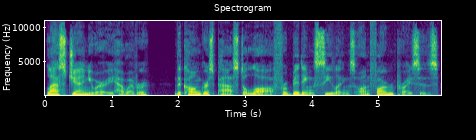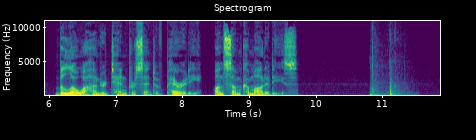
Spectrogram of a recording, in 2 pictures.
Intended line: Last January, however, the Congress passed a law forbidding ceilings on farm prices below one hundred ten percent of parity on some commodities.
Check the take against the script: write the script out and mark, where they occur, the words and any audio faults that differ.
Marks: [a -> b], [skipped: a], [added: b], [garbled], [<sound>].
Last January, however, the Congress passed a law forbidding ceilings on farm prices below one hundred ten percent of parity on some commodities. [squeak]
